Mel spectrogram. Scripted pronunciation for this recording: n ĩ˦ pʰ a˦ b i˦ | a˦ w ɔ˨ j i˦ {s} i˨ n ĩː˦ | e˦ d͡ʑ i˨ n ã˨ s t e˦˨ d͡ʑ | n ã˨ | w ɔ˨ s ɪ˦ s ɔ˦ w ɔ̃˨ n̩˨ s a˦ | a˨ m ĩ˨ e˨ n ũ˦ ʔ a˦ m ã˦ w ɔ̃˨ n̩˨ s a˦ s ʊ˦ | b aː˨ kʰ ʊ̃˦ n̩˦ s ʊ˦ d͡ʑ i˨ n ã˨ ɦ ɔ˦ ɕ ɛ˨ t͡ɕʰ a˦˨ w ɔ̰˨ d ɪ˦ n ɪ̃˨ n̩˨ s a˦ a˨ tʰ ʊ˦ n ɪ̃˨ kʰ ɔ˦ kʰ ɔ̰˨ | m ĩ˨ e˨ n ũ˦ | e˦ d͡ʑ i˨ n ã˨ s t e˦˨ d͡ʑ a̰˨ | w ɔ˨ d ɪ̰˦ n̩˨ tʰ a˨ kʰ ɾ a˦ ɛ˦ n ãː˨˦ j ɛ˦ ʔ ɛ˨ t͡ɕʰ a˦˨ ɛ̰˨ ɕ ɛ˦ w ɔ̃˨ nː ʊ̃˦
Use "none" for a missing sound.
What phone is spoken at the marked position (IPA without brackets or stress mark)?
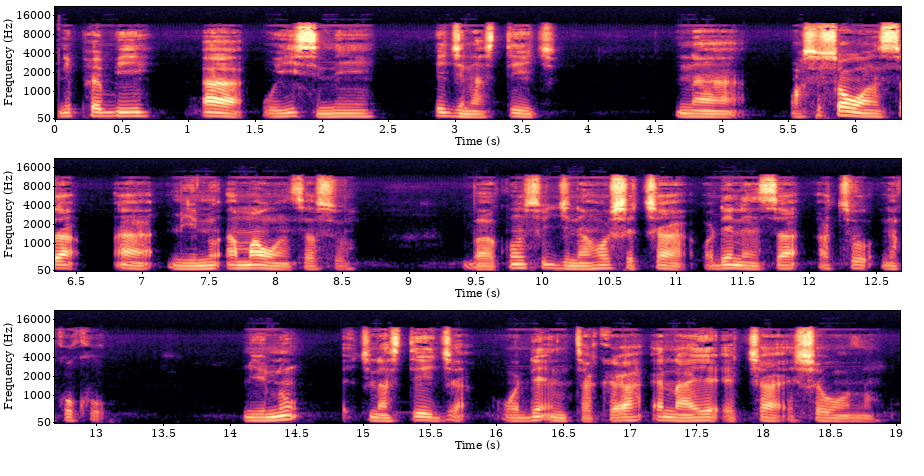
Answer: s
